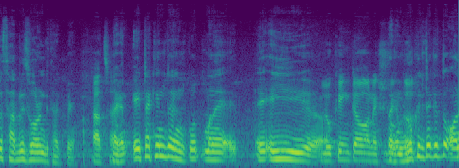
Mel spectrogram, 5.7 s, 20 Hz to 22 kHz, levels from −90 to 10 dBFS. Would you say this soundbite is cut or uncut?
uncut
